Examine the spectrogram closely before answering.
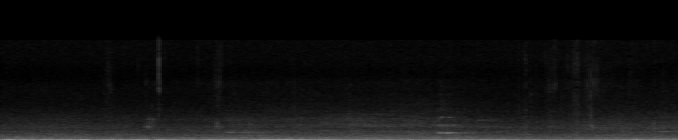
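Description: Low, steady hum of a motor vehicle's engine, shifting pitch slightly and fading out a little past halfway.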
